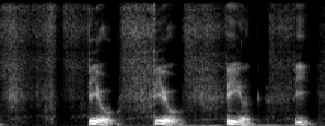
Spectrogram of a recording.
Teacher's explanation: lábio dental, que seria o lábio com dente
